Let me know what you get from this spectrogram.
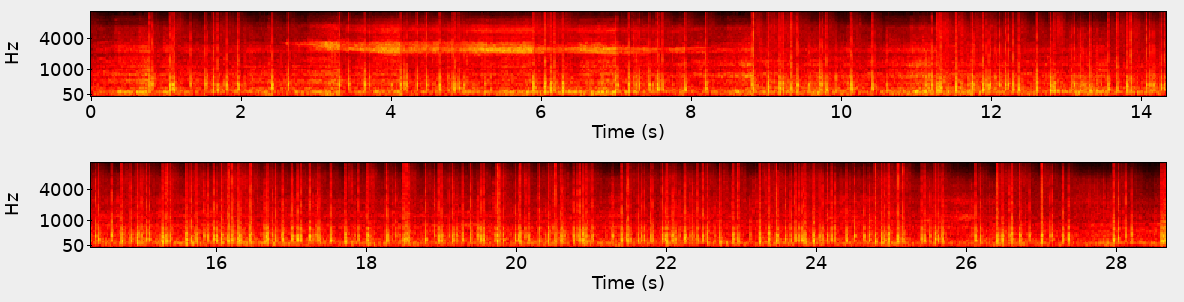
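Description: Fireworks display: a dense, continuous run of aerial shells bursting with rapid bangs and crackling, growing denser about twelve seconds in.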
